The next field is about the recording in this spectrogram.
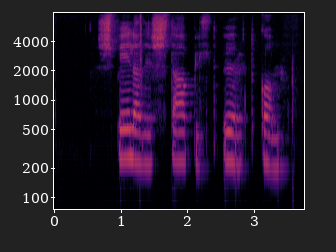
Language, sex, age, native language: Icelandic, female, 8, Icelandic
